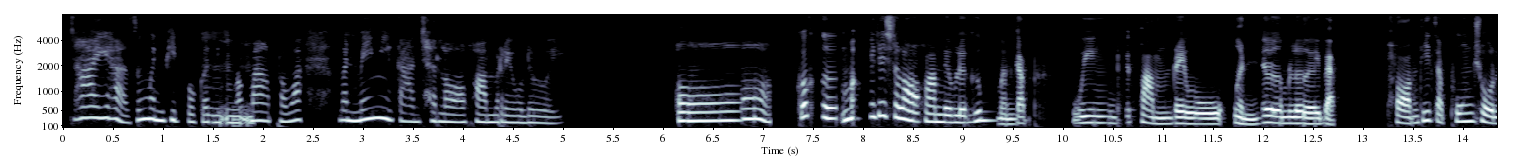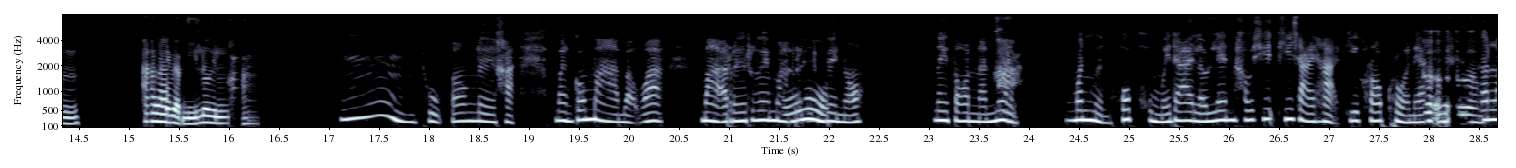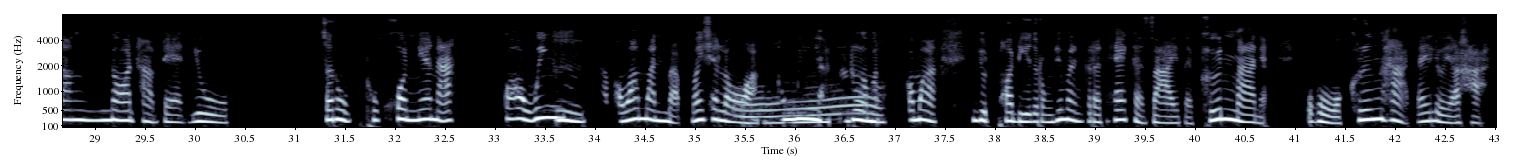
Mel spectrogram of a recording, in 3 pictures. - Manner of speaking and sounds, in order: distorted speech; tapping; other background noise; static; mechanical hum
- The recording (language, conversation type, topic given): Thai, podcast, หนังเรื่องไหนที่ตอนจบทำให้คุณงงหรือติดค้างใจมากที่สุด?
